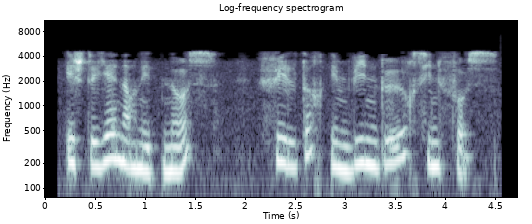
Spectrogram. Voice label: "janner", alsace; meteo

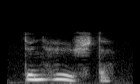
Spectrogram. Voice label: hueschte, Bas Rhin; medecine; toussez

